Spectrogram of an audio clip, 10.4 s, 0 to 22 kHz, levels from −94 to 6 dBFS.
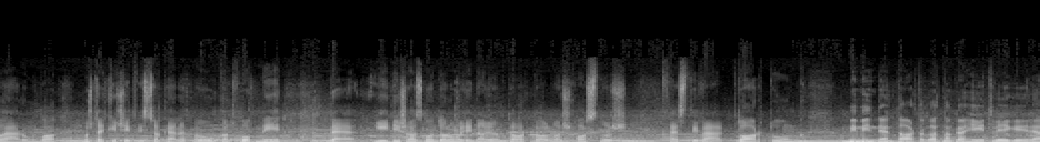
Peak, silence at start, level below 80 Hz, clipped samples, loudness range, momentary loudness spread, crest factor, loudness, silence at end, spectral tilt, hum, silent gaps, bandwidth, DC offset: -2 dBFS; 0 s; -46 dBFS; under 0.1%; 2 LU; 5 LU; 16 dB; -19 LUFS; 0 s; -6.5 dB/octave; none; none; 11.5 kHz; under 0.1%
